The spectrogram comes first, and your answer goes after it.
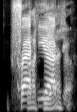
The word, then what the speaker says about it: focaccia: Chops, pronounce fucking this. That's the bread I'm talking about, but like Facciaccio? Facciacca.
